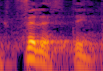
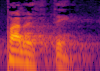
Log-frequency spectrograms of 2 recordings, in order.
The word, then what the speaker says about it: Palestine: 拉丁文是在将近两千年前罗马人统治整个今天所谓的以色列了这一带，包括黎巴嫩这一带的时候，罗马人称这块地叫做 Palestine，其实就是腓力士人之地。那照希腊语念的话是 Philistine，但是拉丁文念的时候不是念成 F 的音 Philistine，它是 Palestine，所以变成巴勒斯坦。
